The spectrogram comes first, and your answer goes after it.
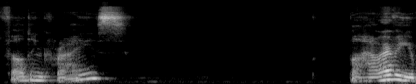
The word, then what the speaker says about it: Feldenkrais: Pamela says a long I in the Kreis part, Feldenkrais.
